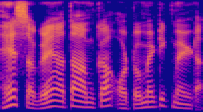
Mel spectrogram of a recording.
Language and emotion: Goan Konkani, neutral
